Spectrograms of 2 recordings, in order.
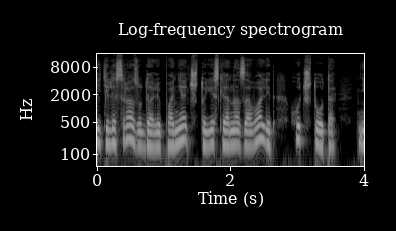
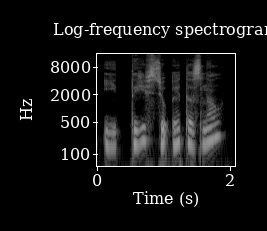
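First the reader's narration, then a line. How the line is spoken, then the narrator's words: Quiet sympathetic question. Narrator (Russian): тихо спросила Юля с сочувствием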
